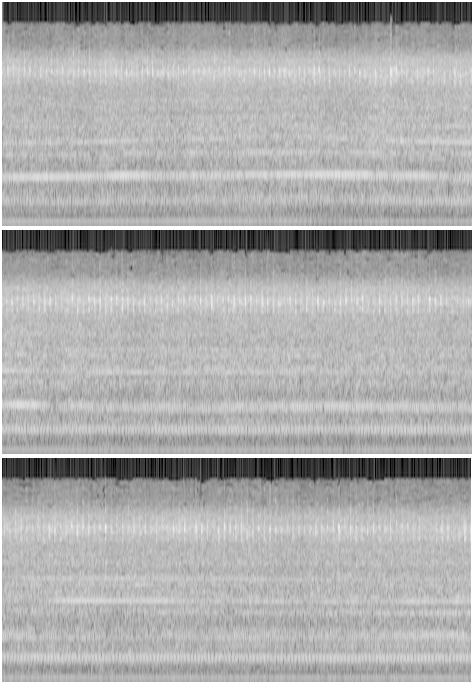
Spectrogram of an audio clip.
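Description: Truck-mounted soil-test drill rig running steadily with a constant droning note while its flight auger turns and is drawn up out of the test hole; the note shifts slightly about three or four seconds in.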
